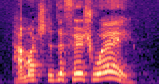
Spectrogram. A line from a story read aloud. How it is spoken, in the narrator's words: asked Wilbur eagerly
